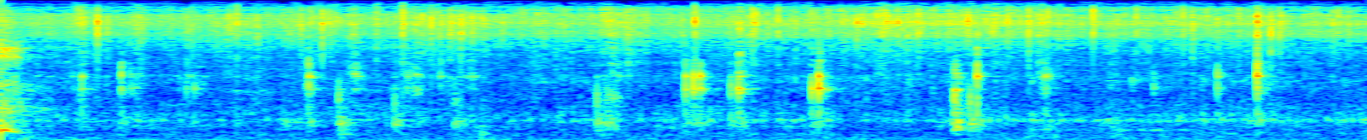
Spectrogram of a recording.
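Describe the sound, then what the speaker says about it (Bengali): Onion fries in hot oil in a pan, a soft, fairly quiet sizzle punctuated by intermittent spatula scrapes and taps as it is stirred and lifted. "এই তো পেঁয়াজটাকে আমি তুলে নিই, আর এটা ভাজতে থাকবো,"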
